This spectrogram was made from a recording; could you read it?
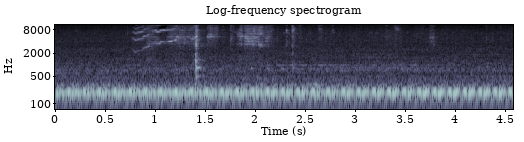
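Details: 2003 Dodge Ram 1500 5.7L Hemi. High chirping squeaks from the front wheel area over a low steady truck hum, loudest early, then fading to faint chirps. Rotors were checked and are smooth. Cause unknown.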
